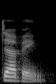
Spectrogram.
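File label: "dubbing", English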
